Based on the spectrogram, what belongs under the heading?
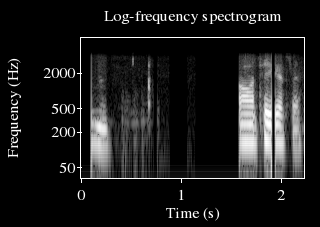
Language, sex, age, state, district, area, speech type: Assamese, male, 18-30, Assam, Lakhimpur, rural, conversation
